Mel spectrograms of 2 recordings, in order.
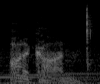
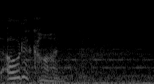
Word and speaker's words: Otacon: Otacon.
